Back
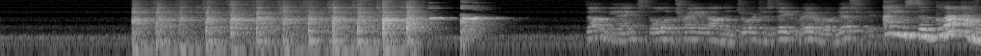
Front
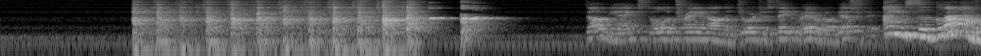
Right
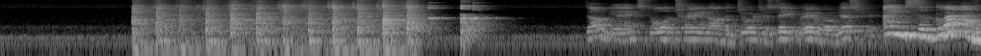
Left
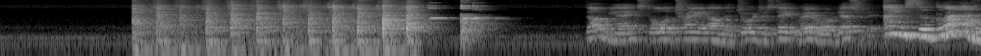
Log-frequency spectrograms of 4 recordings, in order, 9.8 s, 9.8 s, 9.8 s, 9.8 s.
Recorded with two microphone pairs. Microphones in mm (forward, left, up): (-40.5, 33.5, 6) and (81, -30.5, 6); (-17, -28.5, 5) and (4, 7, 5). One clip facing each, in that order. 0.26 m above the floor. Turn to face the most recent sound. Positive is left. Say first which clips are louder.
# back 1 dB, right 1 dB
turn(degrees=-110)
